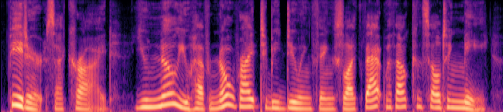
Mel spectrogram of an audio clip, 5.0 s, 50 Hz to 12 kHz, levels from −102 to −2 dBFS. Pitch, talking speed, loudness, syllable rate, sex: 195 Hz, 215 wpm, -18 LUFS, 4.7 syllables/s, female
